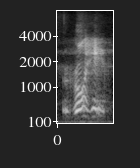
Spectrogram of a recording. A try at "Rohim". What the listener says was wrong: Yeah, Rohim, I said, not Rohit, Rohim, M at the end.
